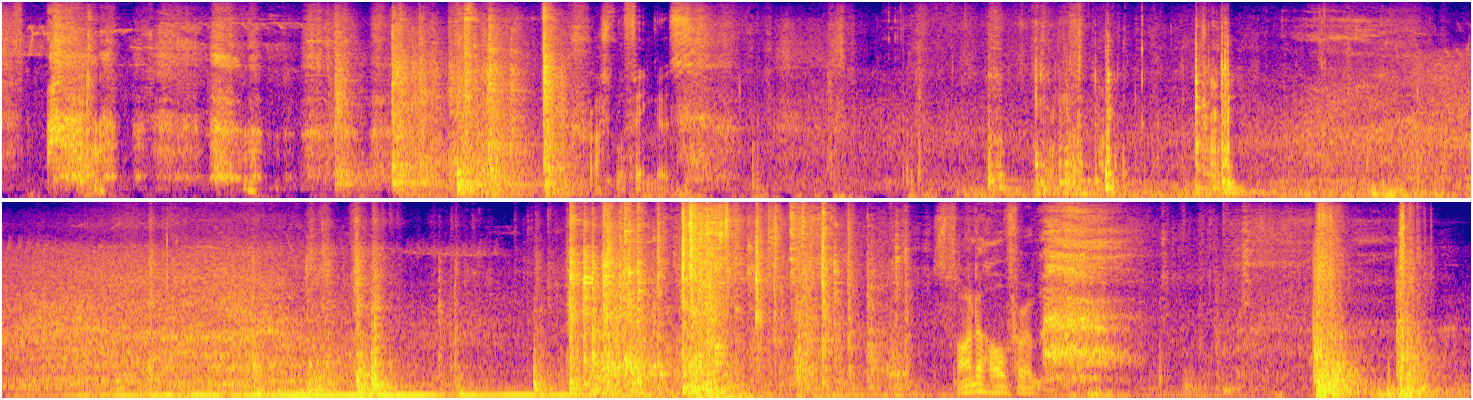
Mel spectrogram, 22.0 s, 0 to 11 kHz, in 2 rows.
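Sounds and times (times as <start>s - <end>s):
scrap metal clanking: 2.4s - 4.4s, 15.0s - 18.2s
vehicle passing by: 8.6s - 15.2s.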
